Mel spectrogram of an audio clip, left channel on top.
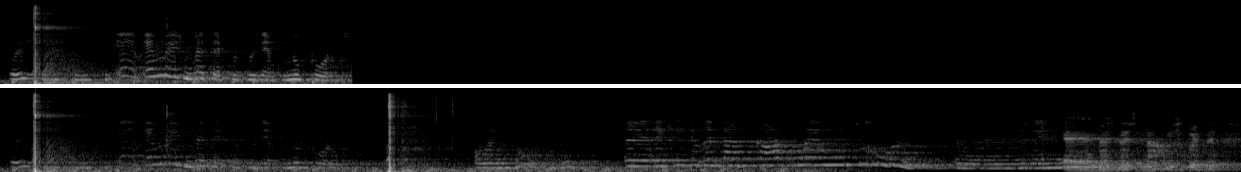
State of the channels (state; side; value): drops out; left; at 3.6 s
